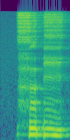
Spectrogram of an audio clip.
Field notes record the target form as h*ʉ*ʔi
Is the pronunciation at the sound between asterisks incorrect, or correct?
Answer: correct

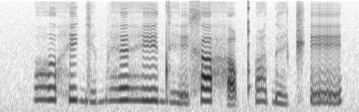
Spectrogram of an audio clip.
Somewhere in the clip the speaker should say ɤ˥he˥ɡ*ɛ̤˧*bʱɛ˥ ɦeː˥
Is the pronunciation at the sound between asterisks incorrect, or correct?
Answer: incorrect: e̤˧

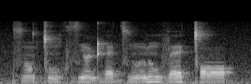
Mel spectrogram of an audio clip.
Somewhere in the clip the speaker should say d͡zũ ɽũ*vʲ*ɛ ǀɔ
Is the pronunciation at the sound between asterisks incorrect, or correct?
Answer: incorrect: v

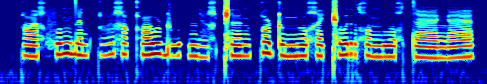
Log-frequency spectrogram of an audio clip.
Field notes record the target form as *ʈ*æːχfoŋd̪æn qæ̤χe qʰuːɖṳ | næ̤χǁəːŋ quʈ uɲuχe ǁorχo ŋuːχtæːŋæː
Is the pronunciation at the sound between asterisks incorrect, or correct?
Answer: incorrect: q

